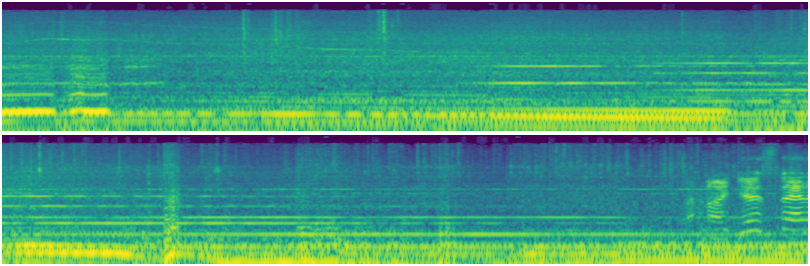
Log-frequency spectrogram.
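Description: A project car's engine revs and breaks up, running slightly off-tune on race gas, with a steady close mid-pitched drone and uneven stumbling throughout while people talk over it.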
